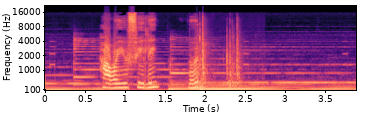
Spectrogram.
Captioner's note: Door opens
